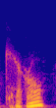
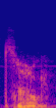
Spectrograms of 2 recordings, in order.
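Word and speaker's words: Karyl: uh chiaro summer kiaru the us is spelt wrong k-a-r-y-l carol i've been told it's kyaru so the dragon's tiers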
